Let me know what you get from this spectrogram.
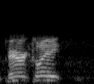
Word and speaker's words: Paraclete: Paraclete? Is that right? – Right. – Yes. – The Holy Ghost being a paraclete, it's there alongside us, not like a crutch.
